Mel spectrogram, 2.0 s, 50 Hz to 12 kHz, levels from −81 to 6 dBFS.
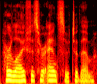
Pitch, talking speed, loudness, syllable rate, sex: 150 Hz, 215 wpm, -15 LUFS, 4.7 syllables/s, female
